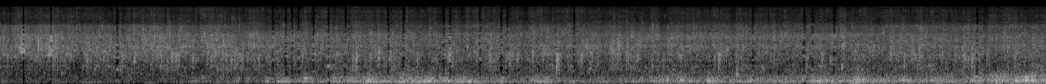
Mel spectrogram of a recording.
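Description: Steady rain falling on wet concrete and puddles, with a dense spatter of small drop hits. A low rumble comes up underneath from about two to three seconds in.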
